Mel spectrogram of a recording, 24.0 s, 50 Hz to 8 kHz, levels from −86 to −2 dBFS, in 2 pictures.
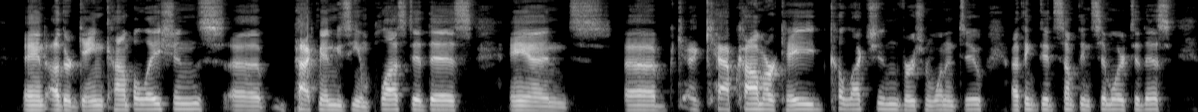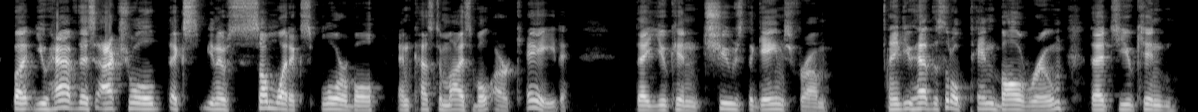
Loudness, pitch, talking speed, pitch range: -21 LUFS, 130 Hz, 140 wpm, 120-140 Hz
